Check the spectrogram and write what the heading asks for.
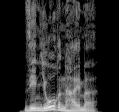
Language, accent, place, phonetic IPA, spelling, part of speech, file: German, Germany, Berlin, [zeˈni̯oːʁənˌhaɪ̯mə], Seniorenheime, noun, De-Seniorenheime.ogg
- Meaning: nominative/accusative/genitive plural of Seniorenheim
